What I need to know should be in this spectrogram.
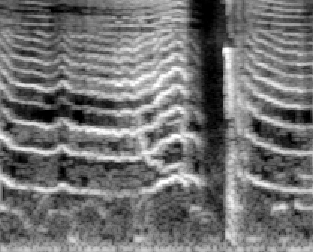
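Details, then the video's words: Otters in a wildlife conservation park, heard beside a binturong enclosure, give loud, high, drawn-out squealing whines with rich harmonics, rising and falling in pitch, described as whinging and shouting their heads off. "Sorry, the otters are shouting their heads off, as you can hear."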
